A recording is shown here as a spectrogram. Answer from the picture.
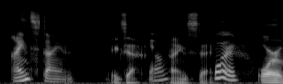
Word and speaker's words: Einstein: The combination E-I. The second letter is I. How do you say the letter I in English? I. So EI sounds like I. Einstein.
